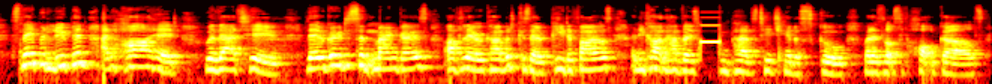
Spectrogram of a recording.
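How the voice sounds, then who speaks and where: A woman's voice: medium pitch, fairly bright tone. A woman narrating fan fiction in the first person in a theatrical, mock-serious way. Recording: echoey room.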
